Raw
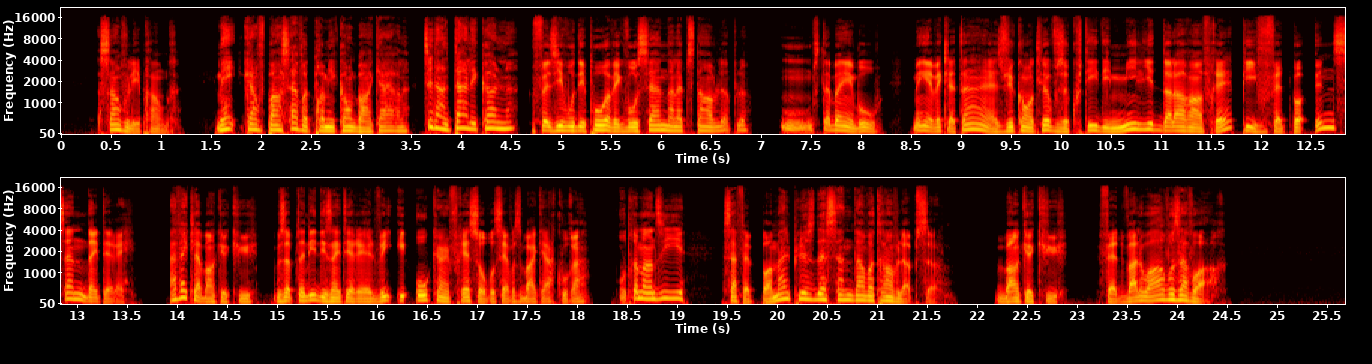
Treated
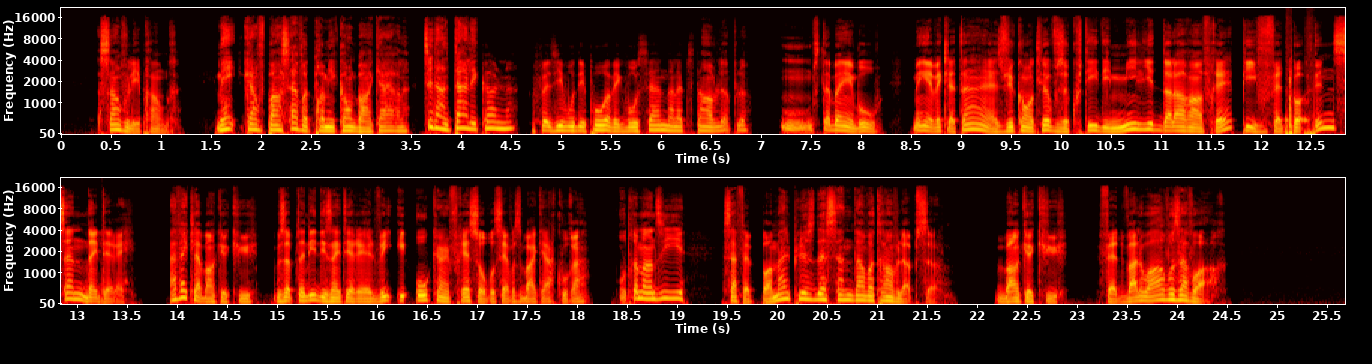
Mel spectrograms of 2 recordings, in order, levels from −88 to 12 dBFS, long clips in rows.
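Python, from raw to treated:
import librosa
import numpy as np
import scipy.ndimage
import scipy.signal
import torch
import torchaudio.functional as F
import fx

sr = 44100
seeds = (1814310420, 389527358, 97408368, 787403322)

y = fx.spacing_loss(x, sr, db_at_10k=41, at=(4.18, 6.41))
y = fx.pre_swell(y, sr, db_per_s=47.0, at=(12.24, 13.38))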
